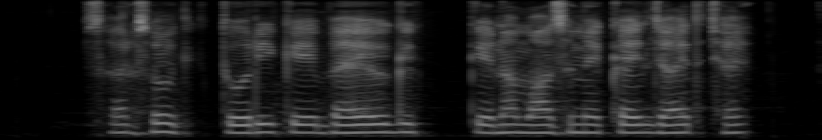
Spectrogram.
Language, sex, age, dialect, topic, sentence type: Maithili, male, 18-24, Bajjika, agriculture, question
